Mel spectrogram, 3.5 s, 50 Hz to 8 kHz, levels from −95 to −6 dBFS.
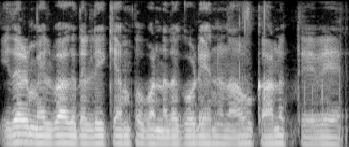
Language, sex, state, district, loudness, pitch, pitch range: Kannada, male, Karnataka, Koppal, -19 LUFS, 105 Hz, 100-105 Hz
